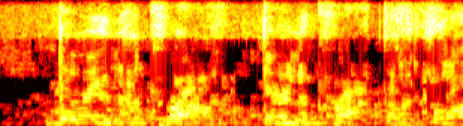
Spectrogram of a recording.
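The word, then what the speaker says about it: Accra: They're located in Donna in Ara. They're in Ara. They're in Ara. I never pronounce it right.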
